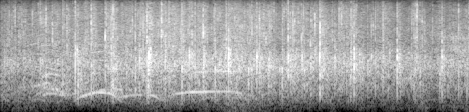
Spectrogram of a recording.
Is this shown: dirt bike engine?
no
